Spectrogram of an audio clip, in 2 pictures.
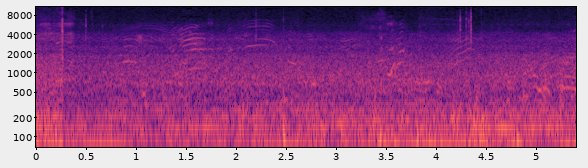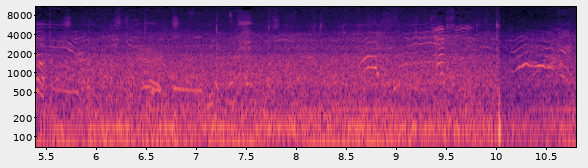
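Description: Young girls shout and call to each other from across an open field.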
